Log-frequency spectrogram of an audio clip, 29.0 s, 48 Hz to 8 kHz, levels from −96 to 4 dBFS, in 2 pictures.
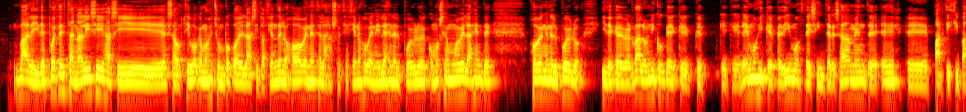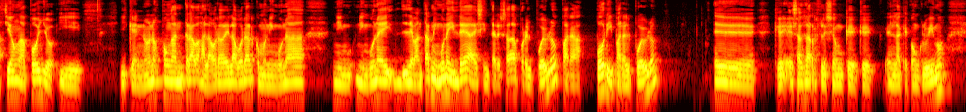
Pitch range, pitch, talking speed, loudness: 90-105 Hz, 95 Hz, 200 wpm, -19 LUFS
